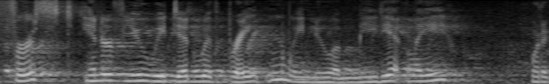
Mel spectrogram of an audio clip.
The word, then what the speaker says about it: Breighton: the very first time his name rhymes with the number eight you hear about a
